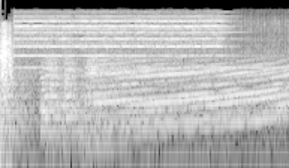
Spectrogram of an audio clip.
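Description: A rising electronic tone, a sustained pitched note gliding slowly upward for about two seconds over steady high overtones: a TV programme's title-card transition sting.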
